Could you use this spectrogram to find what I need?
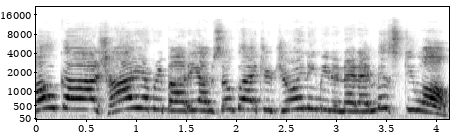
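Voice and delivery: put-on, very high, cute, cuddly teddy bear voice. Retelling scaring people in a hallway with a teddy bear: put-on teddy bear voice. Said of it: "take the bear and move its hands and go".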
